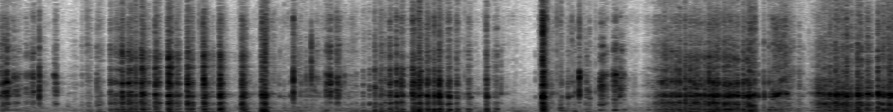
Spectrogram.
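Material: Soap.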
